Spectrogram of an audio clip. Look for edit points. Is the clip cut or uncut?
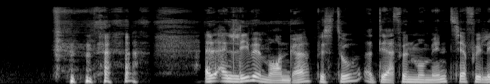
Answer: cut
